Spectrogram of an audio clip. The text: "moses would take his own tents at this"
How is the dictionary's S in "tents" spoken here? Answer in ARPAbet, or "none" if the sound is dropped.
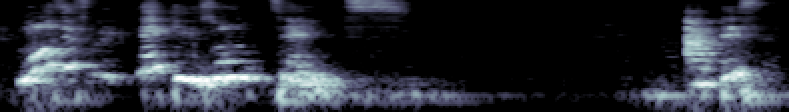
none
